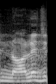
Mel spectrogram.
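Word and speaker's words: knowledge: इसमें क्या होता है आप देखिए के को आप के नहीं पढ़ेंगे यहां पे आप ध्यान दें के ए एक साथ होता है उसे साइलेंट लेटर में के साइलेंट हो जाता है क्या होता है साइलेंट यहां पर लेज में भी डी साइलेंट होता है तो इसे हम लेड ज डी कहीं पे भी नहीं आएगा जैसे नॉलेज लिखते हैं नॉलेज वैसे ही तो ये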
